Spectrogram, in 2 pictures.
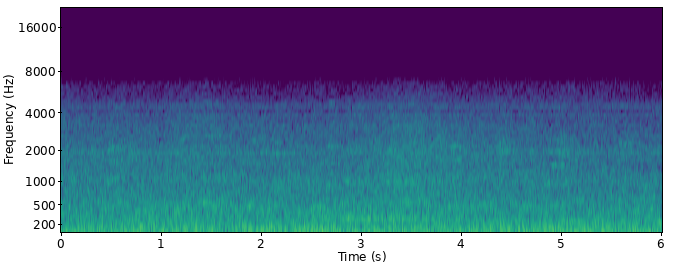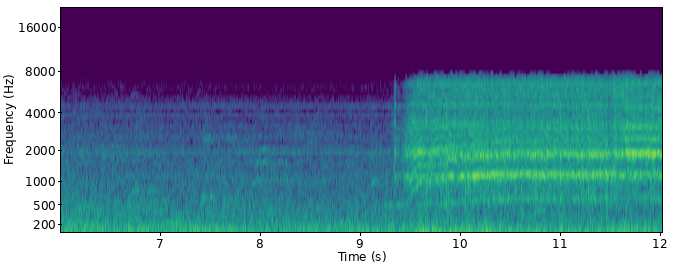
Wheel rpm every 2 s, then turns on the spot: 0, 0, 0, 0, 20, 150.
none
